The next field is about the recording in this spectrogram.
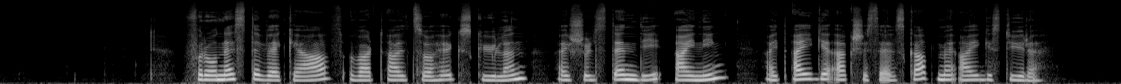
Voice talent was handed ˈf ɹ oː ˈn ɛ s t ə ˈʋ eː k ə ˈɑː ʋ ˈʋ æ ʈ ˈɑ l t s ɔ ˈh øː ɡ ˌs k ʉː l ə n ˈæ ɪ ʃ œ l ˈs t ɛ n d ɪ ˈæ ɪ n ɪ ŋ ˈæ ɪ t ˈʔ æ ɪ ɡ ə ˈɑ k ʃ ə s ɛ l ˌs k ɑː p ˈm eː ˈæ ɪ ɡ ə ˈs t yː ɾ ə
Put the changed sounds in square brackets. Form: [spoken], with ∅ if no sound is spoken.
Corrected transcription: ˈf [ɾ] oː ˈn ɛ s t ə ˈʋ eː k ə ˈɑː ʋ ˈʋ æ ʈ ˈɑ l t s ɔ ˈh øː ɡ ˌs k ʉː l ə n ˈæ ɪ ʃ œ l ˈs t ɛ n d ɪ ˈæ ɪ n ɪ ŋ ˈæ ɪ t ˈʔ æ ɪ ɡ ə ˈɑ k ʃ ə s ɛ l ˌs k ɑː p ˈm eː ˈæ ɪ ɡ ə ˈs t yː ɾ ə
